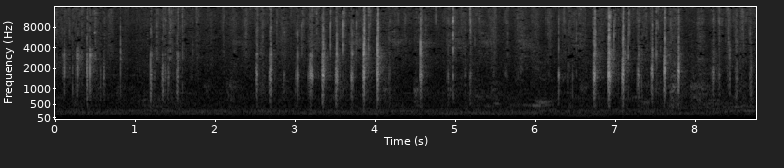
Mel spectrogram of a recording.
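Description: Plastic spoon stirring a thick paste in a glass bowl: irregular clicks and taps of the spoon against the glass, over a low steady hum.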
